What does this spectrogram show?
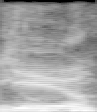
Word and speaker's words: Inigo: Antigo. thank Inigo. you. Inigo. Inigo. Inigo Montoya.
